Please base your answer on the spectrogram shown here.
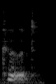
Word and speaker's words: could: 그 다음에 L 밑에는 리을자를 너무너무 적고 싶은데 L이 뒤쪽에 봤더니 D가 있다. D 때문에 L은 묵음이다. 그래서 L 밑에는 아무 소리도 적어주시면 안 되고 D 밑에 디귿자 적어주시면 되겠습니다. 조합을 해보면 could 이렇게 되겠죠?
